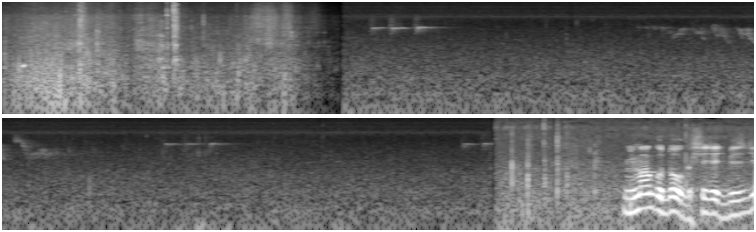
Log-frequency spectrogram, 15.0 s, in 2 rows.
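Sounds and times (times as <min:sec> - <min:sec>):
birds chirping: 0:03.4 - 0:15.0
small birds whistling: 0:03.7 - 0:04.6, 0:09.1 - 0:10.0, 0:12.1 - 0:13.4.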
